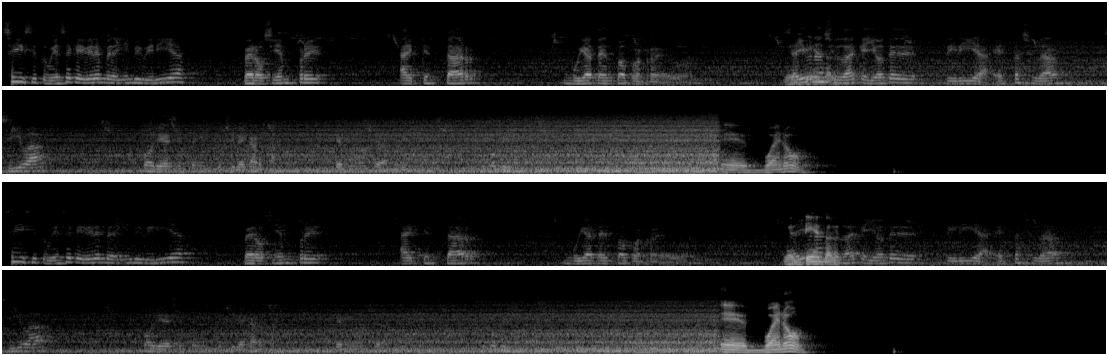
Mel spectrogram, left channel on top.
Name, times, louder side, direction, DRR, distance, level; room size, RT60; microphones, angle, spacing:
voice 1, 0.0-1.8 2.4-3.2 4.0-4.7 5.6-7.0 7.8-9.2 9.4-10.6 11.0-11.5 12.5-14.0 14.4-15.5 15.8-16.3, left 4 dB, 90° left, 0.6 m, -40 dB
sound 1, 0.9-18.2, left 2 dB, 60° left, 1.1 m, -40 dB
voice 2, 7.8-8.4 18.2-19.1, right 8 dB, 90° right, 0.3 m, -30 dB
12.0 x 7.1 x 2.4 m
head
